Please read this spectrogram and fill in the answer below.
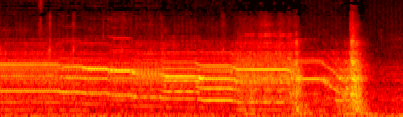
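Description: Stepper motors of a GRBL-controlled coil winder whining, the pitch stepping down several times as the feed rate changes, then gliding down and stopping about three and a half seconds in. During the run the geared stepper on the spindle had a little stall, which the owner puts down to the spindle and its cheap motor driver.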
